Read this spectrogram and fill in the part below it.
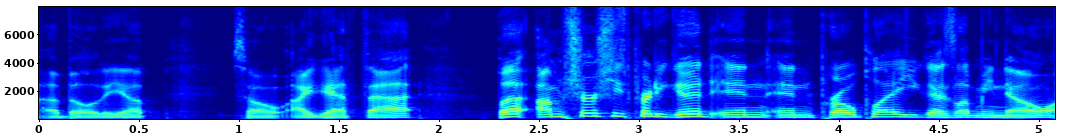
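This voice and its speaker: A man's voice: on the low side, no echo. A man giving casual reaction commentary as the host of a video.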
